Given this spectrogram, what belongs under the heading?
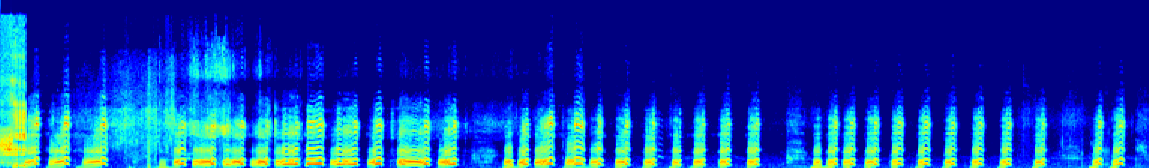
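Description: Geese honk loudly and nearly without pause at a pond during a late-season hunt, a dense rhythmic series of nasal calls close by with no talk over them.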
